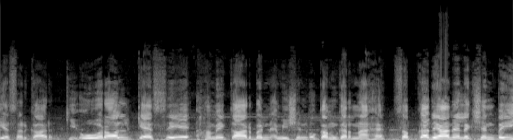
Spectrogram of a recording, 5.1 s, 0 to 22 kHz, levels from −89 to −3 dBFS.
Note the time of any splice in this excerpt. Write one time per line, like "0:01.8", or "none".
0:03.9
